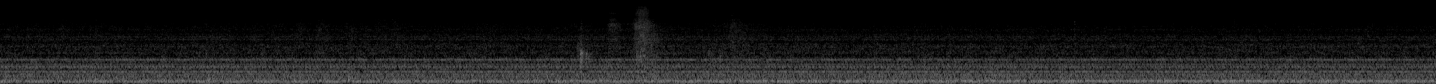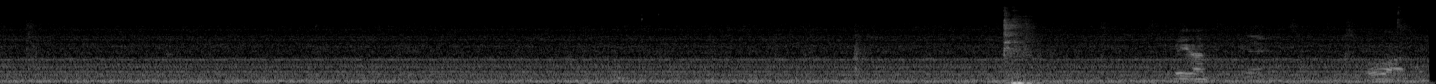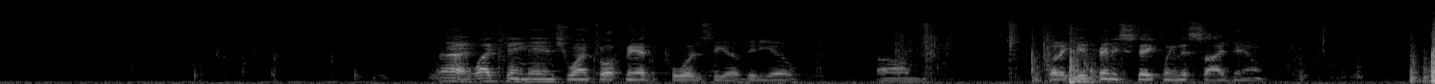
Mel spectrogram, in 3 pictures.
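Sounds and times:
machine hum: 0.0 - 28.7.

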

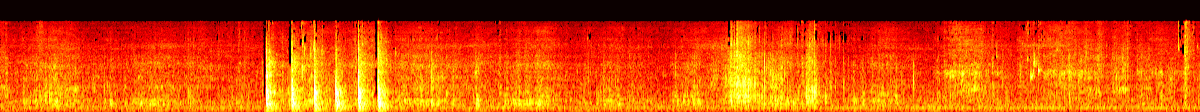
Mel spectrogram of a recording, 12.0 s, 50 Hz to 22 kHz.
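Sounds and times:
water sloshing in a pan: 9.3 - 12.0.

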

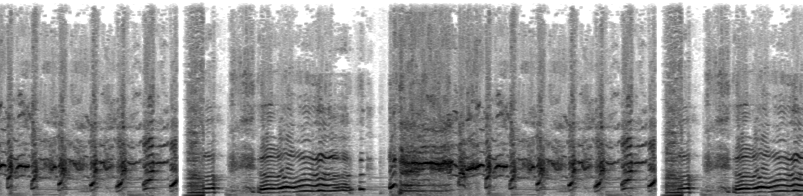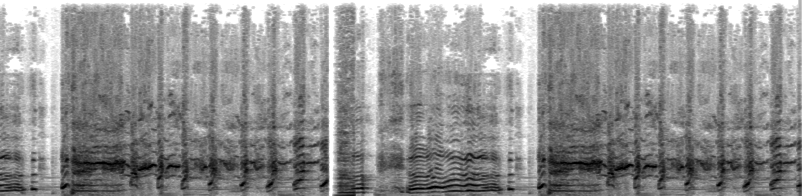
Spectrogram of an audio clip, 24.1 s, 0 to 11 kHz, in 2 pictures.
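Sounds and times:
warbling comic laughter: 0.0 - 3.3, 5.9 - 10.4, 13.0 - 17.0, 20.2 - 24.0
music: 0.0 - 24.0.

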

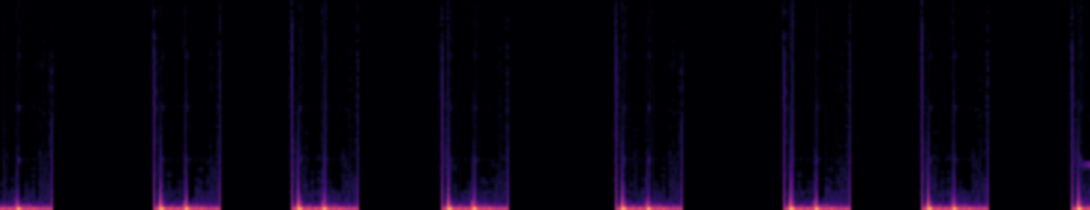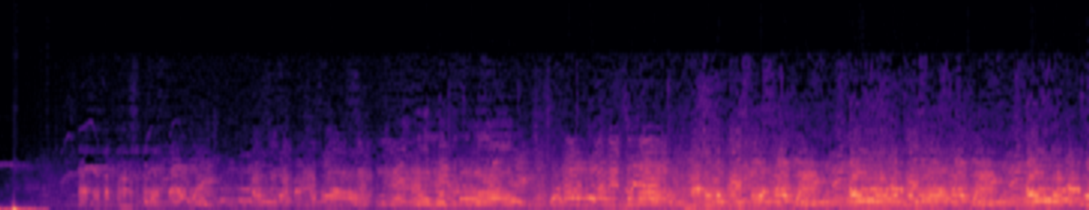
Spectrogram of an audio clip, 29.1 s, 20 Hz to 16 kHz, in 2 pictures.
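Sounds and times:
heartbeat thumps: 0.0 - 0.7, 2.0 - 3.0, 3.9 - 4.8, 5.9 - 6.8, 8.2 - 9.1, 10.4 - 11.4, 12.3 - 13.2, 14.3 - 15.2
crowd chatter: 15.0 - 29.0.

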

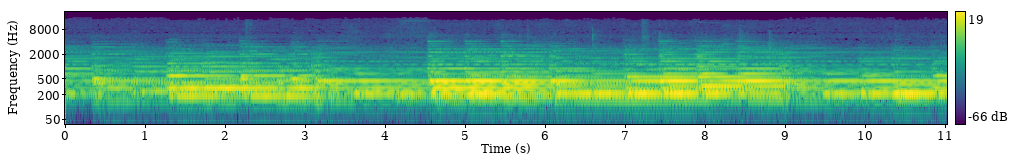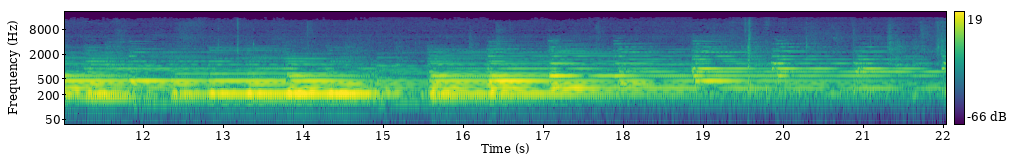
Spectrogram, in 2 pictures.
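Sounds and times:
slow solo piano: 0.0 - 22.0.

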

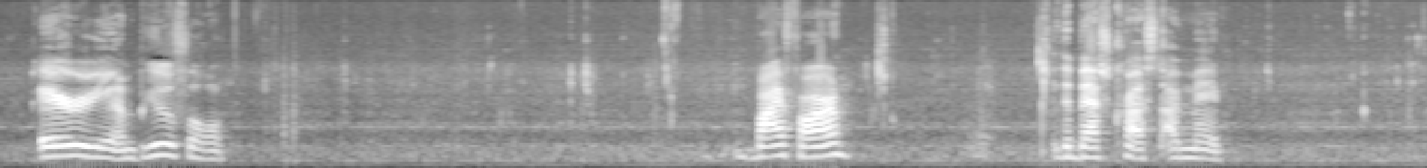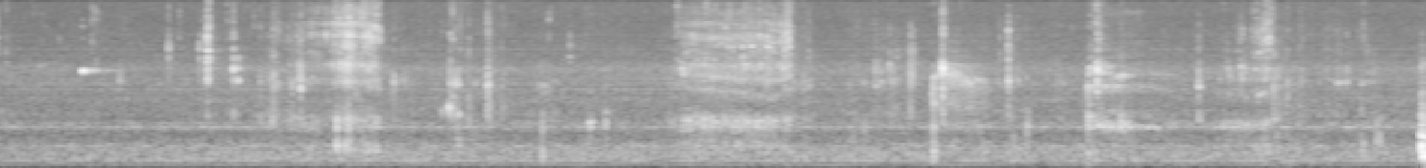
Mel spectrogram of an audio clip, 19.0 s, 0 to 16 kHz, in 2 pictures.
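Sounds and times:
chewing: 3.2 - 4.7, 5.8 - 7.0, 8.3 - 9.6, 10.3 - 18.8.

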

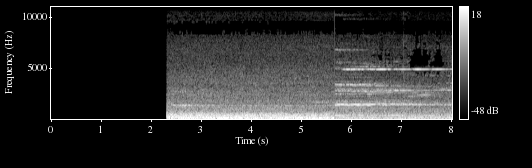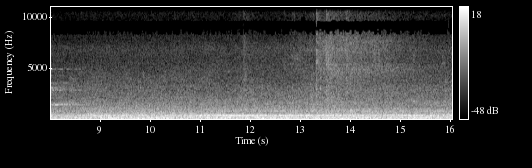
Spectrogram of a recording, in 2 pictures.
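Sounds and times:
train rumbling: 2.3 - 16.0
metallic wheel squeal: 5.7 - 8.7.

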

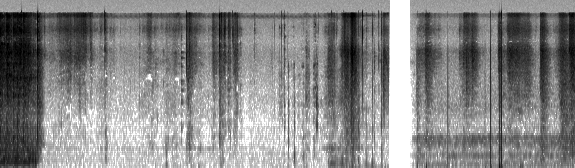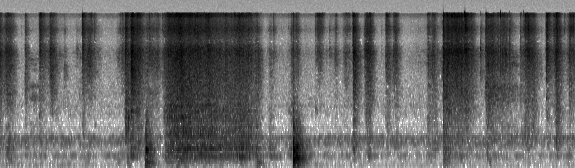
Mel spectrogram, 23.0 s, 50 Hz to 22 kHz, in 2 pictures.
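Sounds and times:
handling knocks and rustles: 1.1 - 4.9
plank scraping on concrete: 14.8 - 16.8.

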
